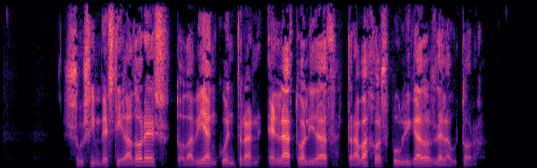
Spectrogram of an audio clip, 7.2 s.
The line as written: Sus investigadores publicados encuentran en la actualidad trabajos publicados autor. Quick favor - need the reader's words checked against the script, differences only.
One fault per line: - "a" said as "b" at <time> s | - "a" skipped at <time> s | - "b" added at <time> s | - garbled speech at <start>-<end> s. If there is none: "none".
- "publicados" said as "todavía" at 2.3 s
- "del" added at 5.8 s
